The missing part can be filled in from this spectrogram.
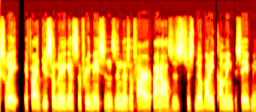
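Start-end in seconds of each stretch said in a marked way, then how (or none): none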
